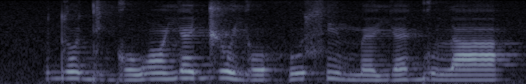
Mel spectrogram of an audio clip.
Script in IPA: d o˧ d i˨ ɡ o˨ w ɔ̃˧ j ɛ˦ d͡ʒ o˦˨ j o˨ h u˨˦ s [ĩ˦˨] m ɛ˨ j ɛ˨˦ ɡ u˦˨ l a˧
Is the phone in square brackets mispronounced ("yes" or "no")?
no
